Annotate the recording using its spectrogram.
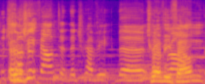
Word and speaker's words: Trevi Fountain: Trevor's Fountain. – Oh. What is that? – The Trevi Fountain.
